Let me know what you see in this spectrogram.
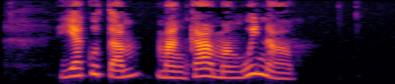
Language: Corongo Ancash Quechua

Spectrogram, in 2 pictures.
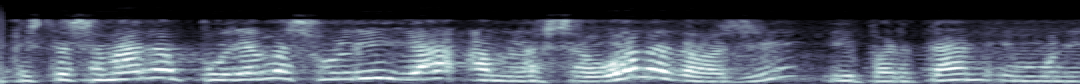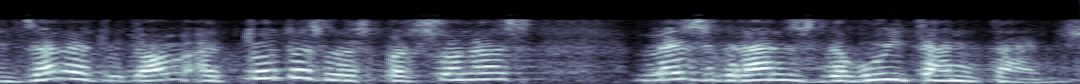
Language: Catalan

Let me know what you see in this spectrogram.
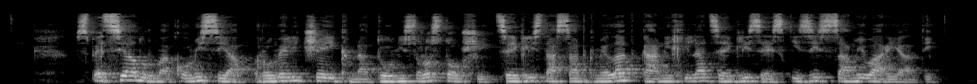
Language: Georgian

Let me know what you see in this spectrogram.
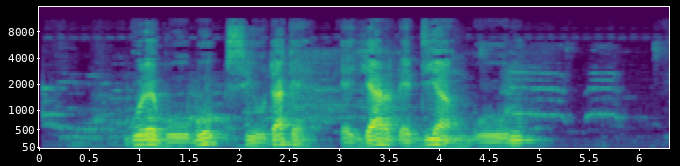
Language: Borgu Fulfulde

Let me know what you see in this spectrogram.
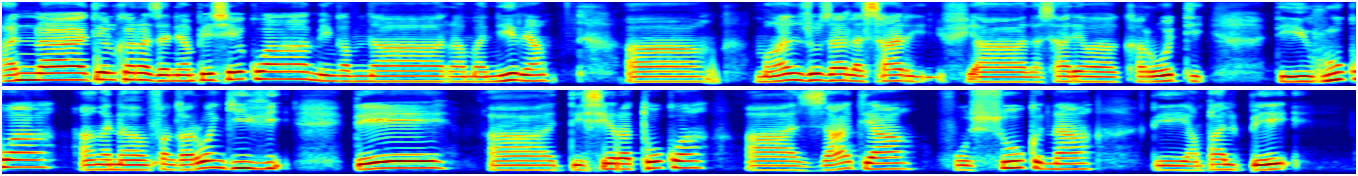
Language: Southern Betsimisaraka Malagasy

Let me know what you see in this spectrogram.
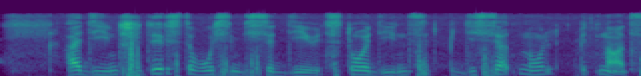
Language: Russian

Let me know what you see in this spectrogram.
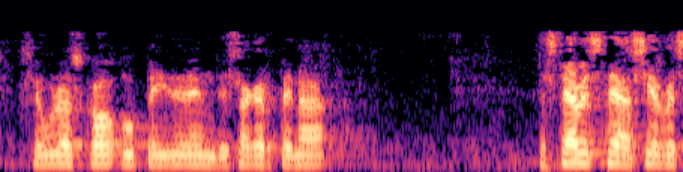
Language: Basque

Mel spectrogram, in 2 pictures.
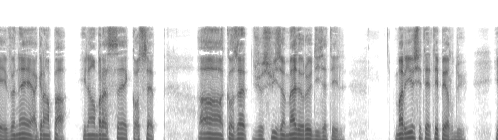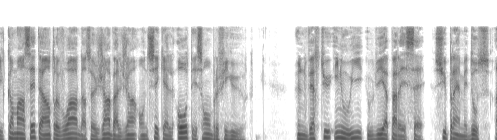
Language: French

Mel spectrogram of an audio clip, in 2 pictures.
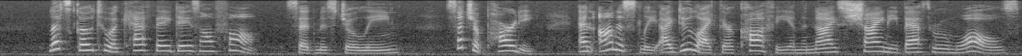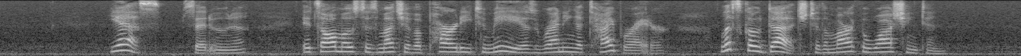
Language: English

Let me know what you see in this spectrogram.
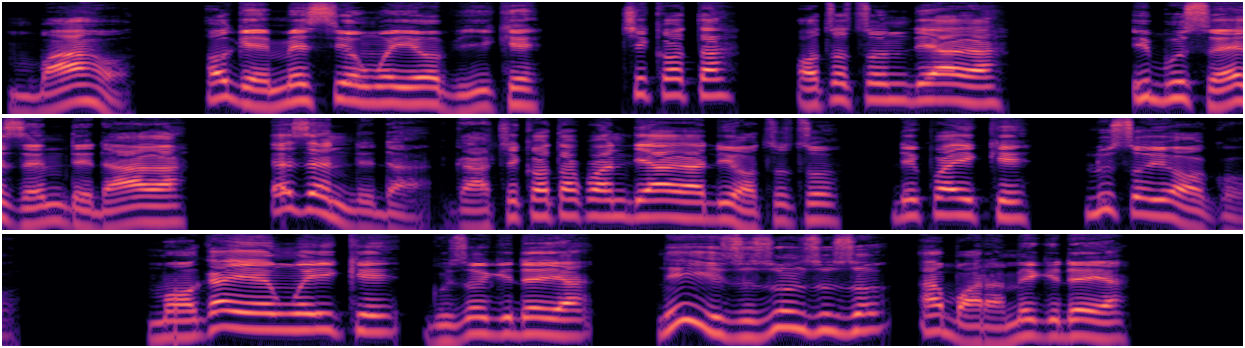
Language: Igbo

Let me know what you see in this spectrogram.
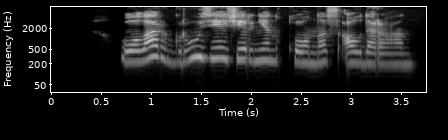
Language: Kazakh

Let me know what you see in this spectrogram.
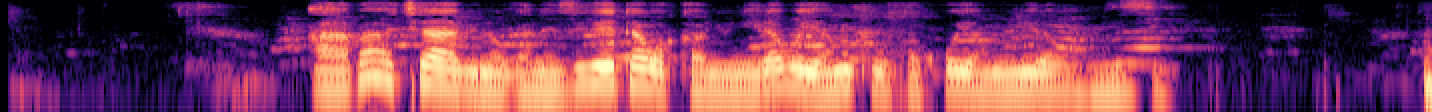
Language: Ganda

